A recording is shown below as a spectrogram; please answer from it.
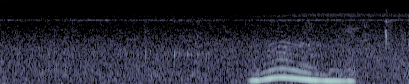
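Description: An animal's single drawn-out call, rising then falling in pitch and lasting about a second, about two and a half seconds in.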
